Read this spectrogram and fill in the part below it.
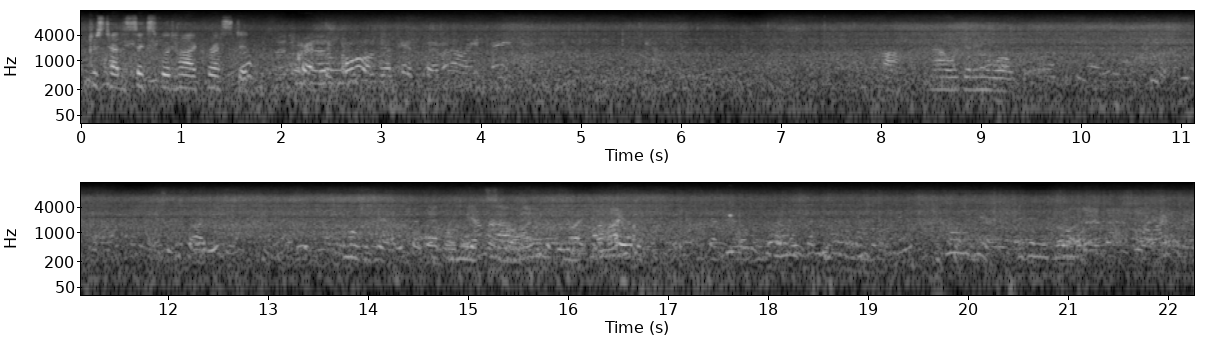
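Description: Shallow geyser runoff trickles over rough ground.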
